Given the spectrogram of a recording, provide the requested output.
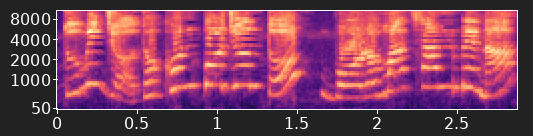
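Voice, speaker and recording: A performer voicing a quarrelsome, sarcastic bird wife in an animated cartoon, scolding and aggrieved. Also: very high-pitched, normal speed, noisy background. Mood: angry, scolding. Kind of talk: Bengali animated cartoon dialogue.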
